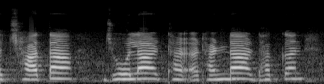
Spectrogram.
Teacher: हमारी वायु भी ज़्यादा निकल रही है और हा का प्रोनाउंसिएशन भी आ रहा है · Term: महाप्राण व्यंजन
